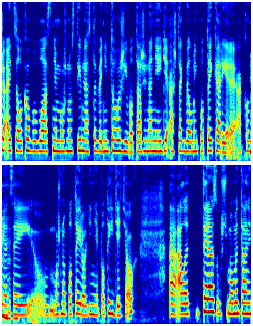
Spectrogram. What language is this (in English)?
Czech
